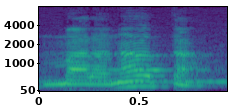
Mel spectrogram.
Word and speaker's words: maranatha: de jesús y que en arameo se pronuncia maranatha que es señor nuestro ven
